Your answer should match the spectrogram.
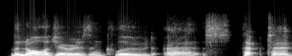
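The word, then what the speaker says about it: CPTED: And the knowledge areas include uh SEPTAD, it's pronounced SEPTAD.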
